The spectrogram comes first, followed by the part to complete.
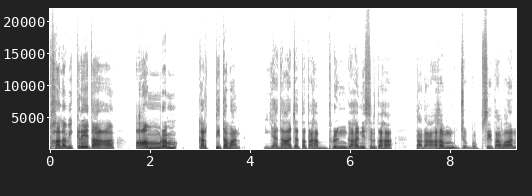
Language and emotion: Sanskrit, disgusted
